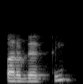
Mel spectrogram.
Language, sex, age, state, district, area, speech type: Hindi, male, 30-45, Rajasthan, Jaipur, urban, conversation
